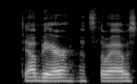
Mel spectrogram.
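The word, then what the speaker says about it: Daubert: people call it a dabert hearing I like to say it the French way Dow bear that's the way I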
